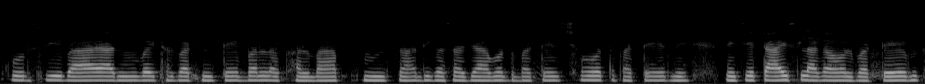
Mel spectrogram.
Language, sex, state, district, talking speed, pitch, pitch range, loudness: Bhojpuri, female, Uttar Pradesh, Ghazipur, 130 wpm, 185 Hz, 185-190 Hz, -32 LUFS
